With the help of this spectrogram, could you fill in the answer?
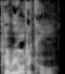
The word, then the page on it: periodical: British English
